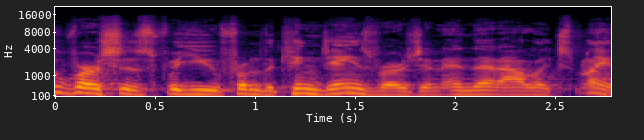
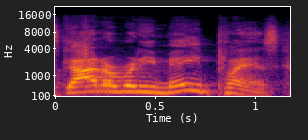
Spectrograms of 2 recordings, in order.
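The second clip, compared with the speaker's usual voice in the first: ordinary delivery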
